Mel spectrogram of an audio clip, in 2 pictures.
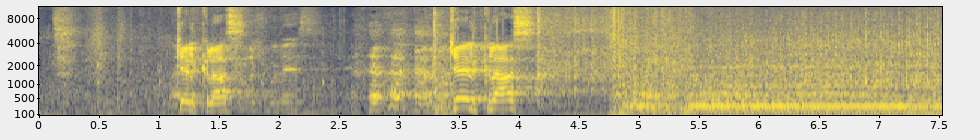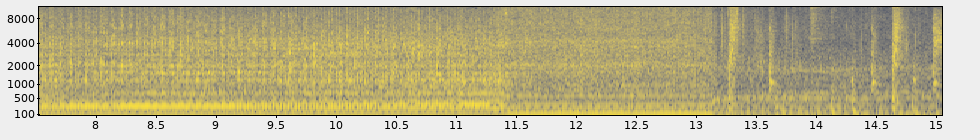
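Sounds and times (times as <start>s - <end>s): car engine starting and idling: 4.0s - 15.0s.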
